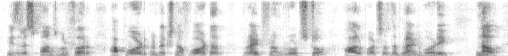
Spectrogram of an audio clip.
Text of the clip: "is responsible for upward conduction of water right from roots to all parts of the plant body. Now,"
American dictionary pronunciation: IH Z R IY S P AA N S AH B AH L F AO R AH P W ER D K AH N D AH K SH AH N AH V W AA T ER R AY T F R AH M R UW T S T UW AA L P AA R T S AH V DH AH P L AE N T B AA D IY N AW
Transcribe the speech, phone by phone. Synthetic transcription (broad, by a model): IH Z R IY S P AA N S AH B AH L F AO R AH P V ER D K AH N D AH K SH AH N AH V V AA T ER R AY T F R AH M R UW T S T UW AA L P AA R T S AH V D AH P L AE N T B AA D IY N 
